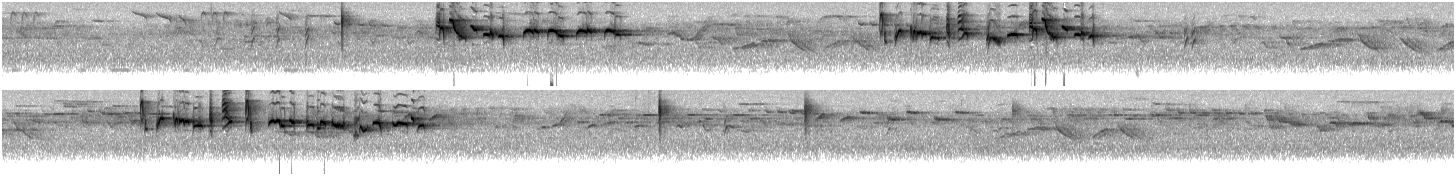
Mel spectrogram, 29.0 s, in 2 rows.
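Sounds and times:
Eurasian blackcap singing: 4.3 - 6.3, 8.6 - 11.1, 15.6 - 18.9.

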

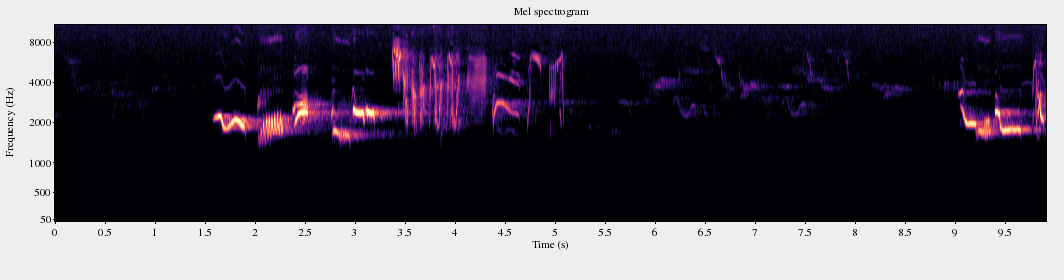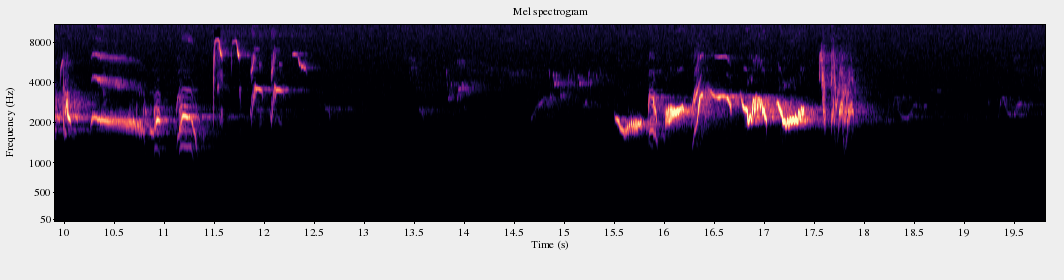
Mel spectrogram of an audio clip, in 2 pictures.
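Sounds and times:
common blackbird singing: 1.6 - 12.5, 14.7 - 18.7.

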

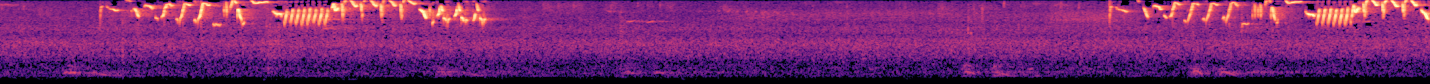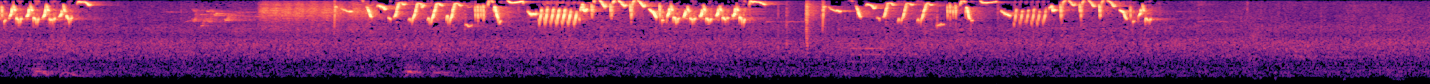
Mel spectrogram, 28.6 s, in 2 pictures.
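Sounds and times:
faint hiss: 0.0 - 28.5
Eurasian wren song: 1.0 - 5.0, 10.6 - 15.3, 16.0 - 26.7.

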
